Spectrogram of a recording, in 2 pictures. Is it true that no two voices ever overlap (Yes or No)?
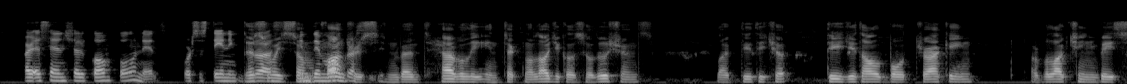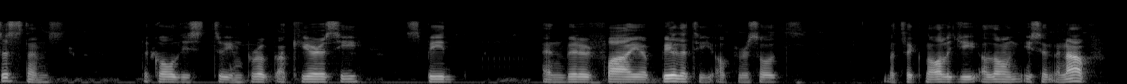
No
